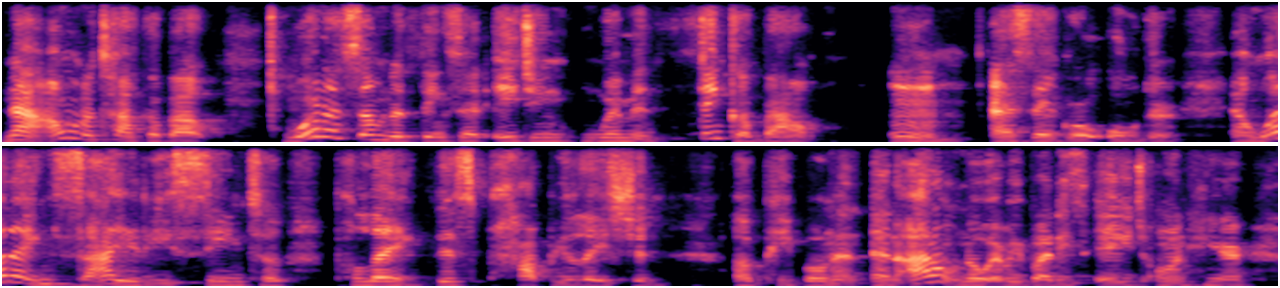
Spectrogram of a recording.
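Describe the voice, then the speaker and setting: Somewhat breathy woman's voice, medium pitch, ordinary pitch variation, animated tone, moderate pace. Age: 70s. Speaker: minister. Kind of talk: livestream talk.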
